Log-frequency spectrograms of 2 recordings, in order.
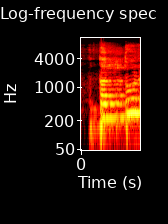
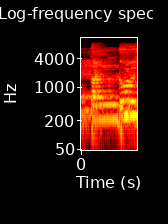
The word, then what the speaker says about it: तंडुल: तंदुल नहीं, तंदुल शब्द नहीं है, तंडुल शब्द है, ड का उच्चारण होना चाहिए।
